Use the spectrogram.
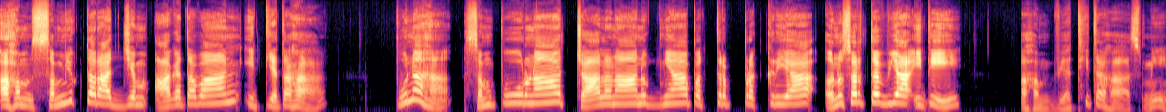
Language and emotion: Sanskrit, angry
